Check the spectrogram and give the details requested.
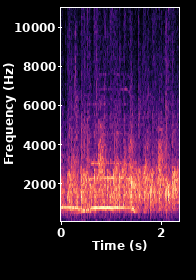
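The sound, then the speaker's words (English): Sustained, dense applause from an audience for all of the evening's performers, steady and loud throughout with no pauses, a thick wash of rapid overlapping claps and no clear speech. “Before, give a big round of applause for everyone you saw.”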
